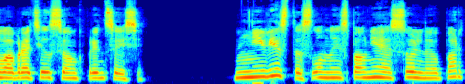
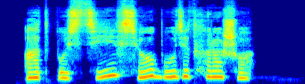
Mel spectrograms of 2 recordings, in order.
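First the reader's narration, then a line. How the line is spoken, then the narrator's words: Doubtful whisper. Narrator (Russian): прошептала она Дебре, не особенно надеясь на успех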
